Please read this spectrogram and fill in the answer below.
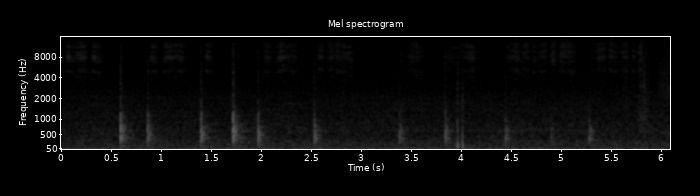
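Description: Stylus writing on the glass of an interactive display board: about a dozen faint, irregular taps with brief scratchy strokes as a short phrase is handwritten.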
